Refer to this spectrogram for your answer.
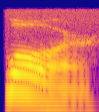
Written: wore

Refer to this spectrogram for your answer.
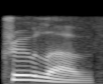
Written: truelove

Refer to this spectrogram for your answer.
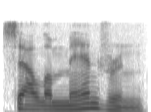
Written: salamandrine

